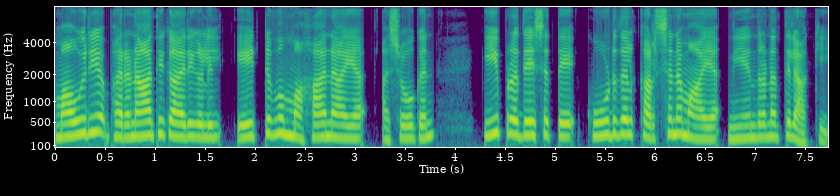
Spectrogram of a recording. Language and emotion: Malayalam, neutral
